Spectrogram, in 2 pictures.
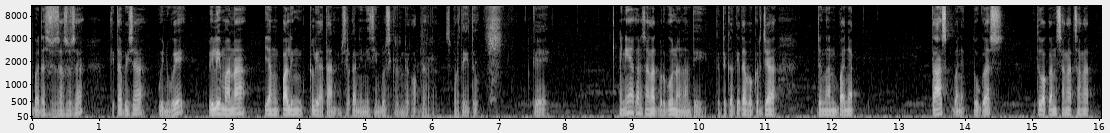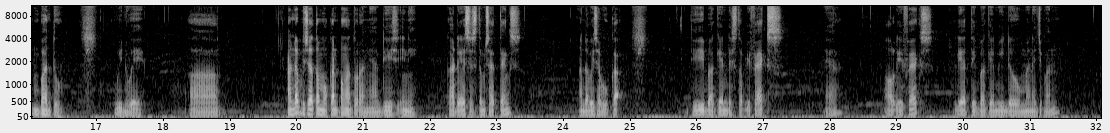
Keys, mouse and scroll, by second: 4.6 click, 9.3 alt+Tab, 12.7-15.0 drag, 23.4 click, 26.3 click, 28.6 click, 29.6-30.9 scroll down 2, 30.9-31.4 scroll up 2.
